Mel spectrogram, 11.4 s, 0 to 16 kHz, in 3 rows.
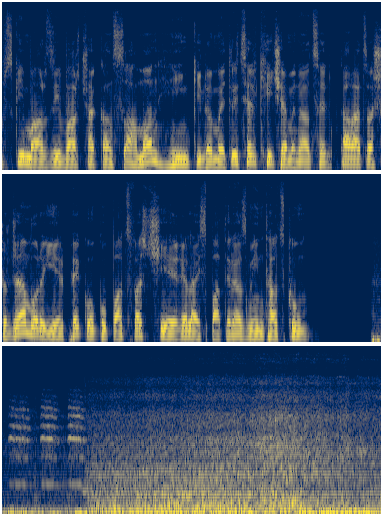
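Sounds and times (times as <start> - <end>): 
speech: 0.0 - 8.6
electric commuter train horn toots: 7.5 - 8.6
electric commuter train arriving at a railway station: 7.5 - 11.3.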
